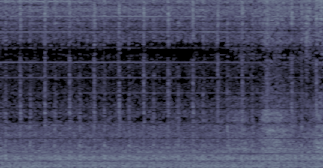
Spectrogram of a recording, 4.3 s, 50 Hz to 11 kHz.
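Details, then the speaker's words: 1997 Chevrolet Silverado K2500 idling with LED turn signals, before replacing the flasher relay: fast, regular relay ticking as signals hyper-flash; new EFL-6 relay fixed it. "as you can tell that is hyper flashing"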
